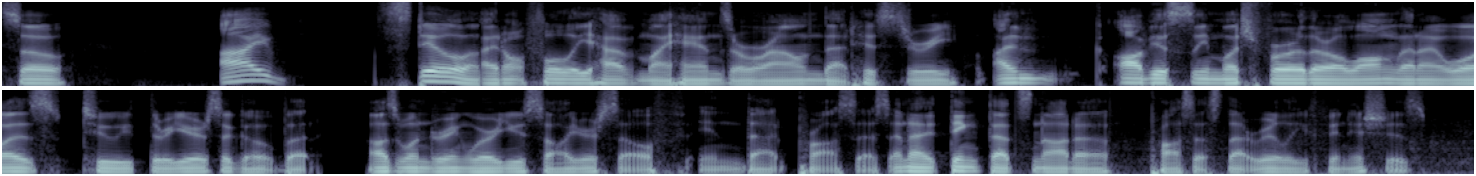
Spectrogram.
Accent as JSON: {"language": "English", "country": "United States", "tie": "born or raised there", "said": "as a Korean American growing up in America"}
